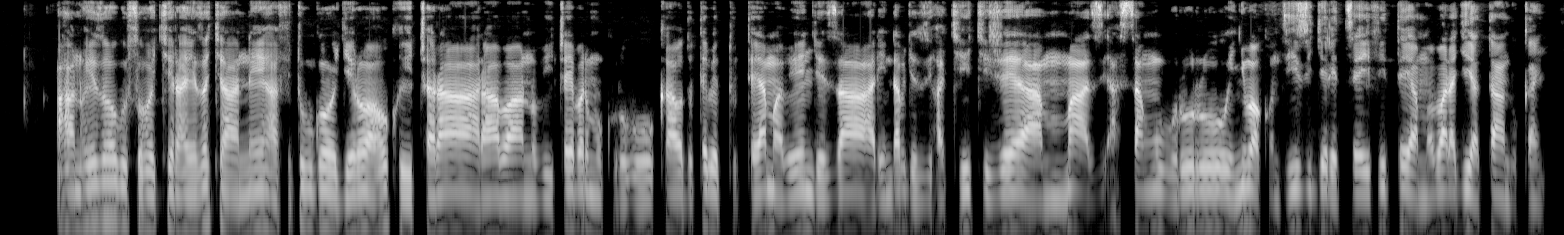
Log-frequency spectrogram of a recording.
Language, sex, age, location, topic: Kinyarwanda, male, 25-35, Huye, finance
